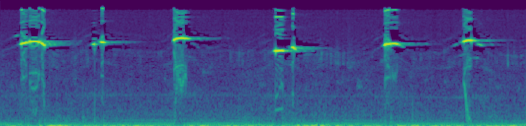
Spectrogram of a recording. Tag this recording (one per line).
moan
feedback
cry
whine
animal
bird
dog
processed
